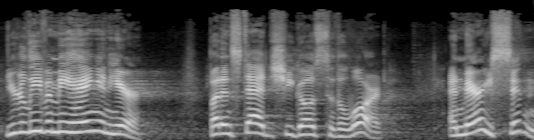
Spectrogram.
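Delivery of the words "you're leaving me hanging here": high, loud exasperated complaint; exasperated Martha. Retold or imitated. Sister Martha fumes to Mary, high and loud. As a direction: vent at a sister who left her working. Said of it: "She's like".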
